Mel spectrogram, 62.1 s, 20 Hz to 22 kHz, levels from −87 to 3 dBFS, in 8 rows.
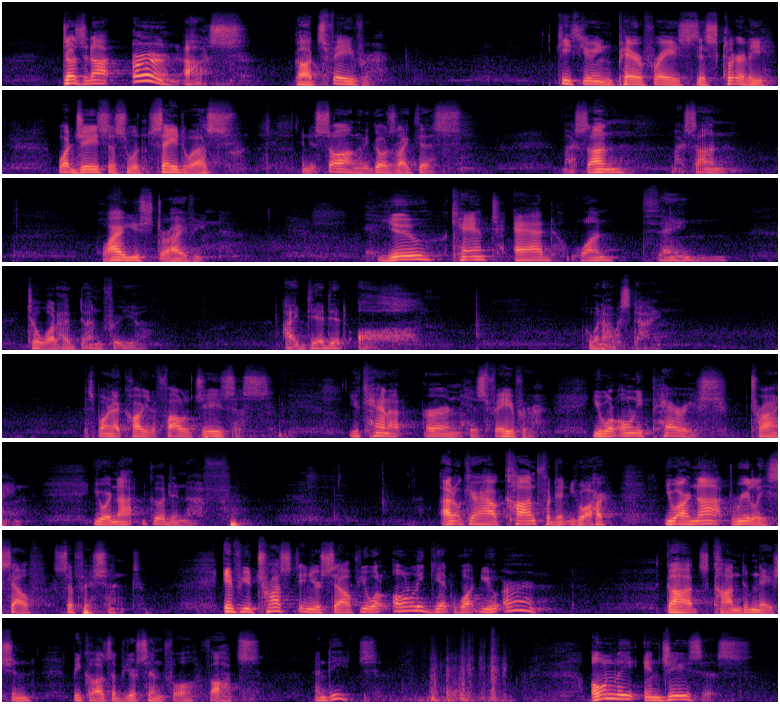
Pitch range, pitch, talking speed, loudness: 110-140 Hz, 125 Hz, 105 wpm, -26 LUFS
